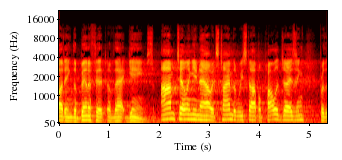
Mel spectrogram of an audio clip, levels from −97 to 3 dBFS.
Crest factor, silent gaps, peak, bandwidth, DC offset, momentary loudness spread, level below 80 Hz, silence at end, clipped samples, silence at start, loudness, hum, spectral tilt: 18 dB; none; -6 dBFS; 13 kHz; under 0.1%; 8 LU; -52 dBFS; 0 s; under 0.1%; 0 s; -23 LUFS; none; -5.5 dB/octave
